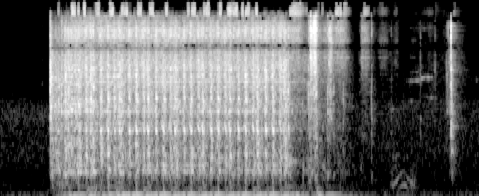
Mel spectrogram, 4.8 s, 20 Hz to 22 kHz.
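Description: A 1990 Harley-Davidson Sportster 883 under restoration, running without a breather, cranks and fires into a loud, rough, chugging idle for a few seconds, then cuts out and falls silent apart from a couple of clicks.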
